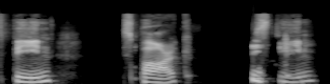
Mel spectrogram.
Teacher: বাতাস বের করছি না, নর্মাল বলতে হবে এখন, কারণ এটা কনসোনেন্ট সাউন্ডের সাথে আছে।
